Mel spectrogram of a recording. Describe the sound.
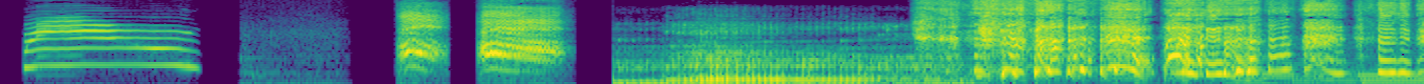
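A person imitates animals for a small play: a brief meow-like cat tone, two sharp crow caws, then a deep, growling lion roar that builds into loud, rough, rasping bursts.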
